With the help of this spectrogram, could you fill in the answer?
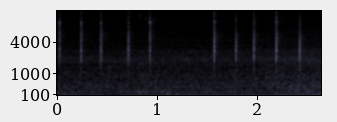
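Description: The other side of a hard lime-plaster Buddha amulet is tapped ten times, giving short, sharp, bright clicks with almost no ring. The clicks sound firm and hard, as expected for hard lime plaster.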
